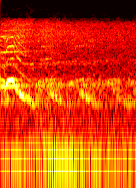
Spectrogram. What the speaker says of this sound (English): Okay, now the ambulance is gone.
